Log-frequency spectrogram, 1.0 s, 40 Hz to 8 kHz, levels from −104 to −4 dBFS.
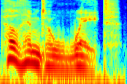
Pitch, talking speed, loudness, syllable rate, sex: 125 Hz, 250 wpm, -18 LUFS, 4.4 syllables/s, male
